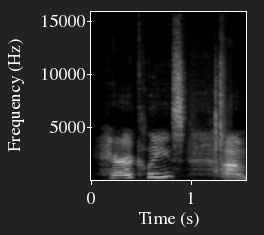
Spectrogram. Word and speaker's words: Heracles: One or both was about Heracles, which I always want to say Hercules, but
